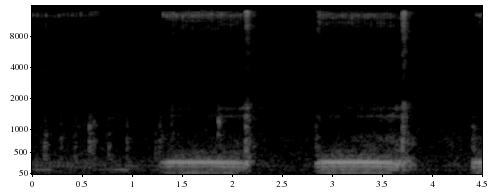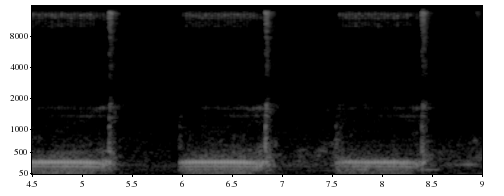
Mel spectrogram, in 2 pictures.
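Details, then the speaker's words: Spectra hospital-grade electric breast pump (closed system) running with suction being raised, cycling about every 1.5 seconds, each cycle a soft hum ending in a click at the suction stroke. "e and the vacuum the L vacuum is level how strong of a suck do you want it to be so I'm going to put it on to so you can see one thing that's really great about these Spectre pumps is it's a closed system so it's not going to accidentally suck up milk into these tubes this slight movement now let me boost this suction"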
